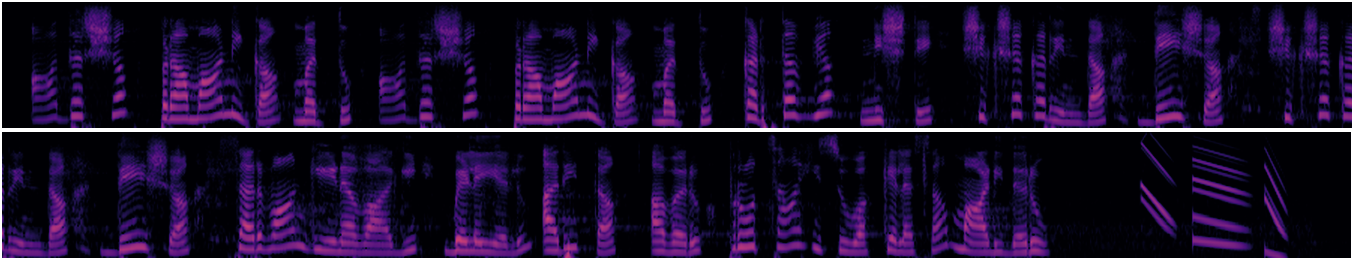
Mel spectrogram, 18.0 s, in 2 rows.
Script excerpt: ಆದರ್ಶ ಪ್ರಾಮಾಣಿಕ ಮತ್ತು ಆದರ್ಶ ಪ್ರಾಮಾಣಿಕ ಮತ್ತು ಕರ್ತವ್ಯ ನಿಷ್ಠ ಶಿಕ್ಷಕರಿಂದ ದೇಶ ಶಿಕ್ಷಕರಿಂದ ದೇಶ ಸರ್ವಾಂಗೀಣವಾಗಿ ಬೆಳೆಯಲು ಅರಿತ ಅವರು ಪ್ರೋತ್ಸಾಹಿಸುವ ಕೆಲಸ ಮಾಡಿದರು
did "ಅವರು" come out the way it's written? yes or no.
yes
